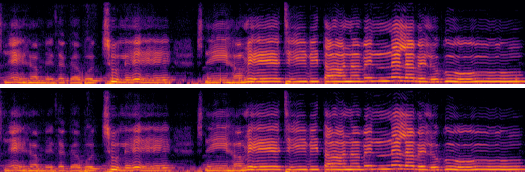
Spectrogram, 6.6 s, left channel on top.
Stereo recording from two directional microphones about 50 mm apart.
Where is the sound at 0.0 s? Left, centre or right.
Right.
